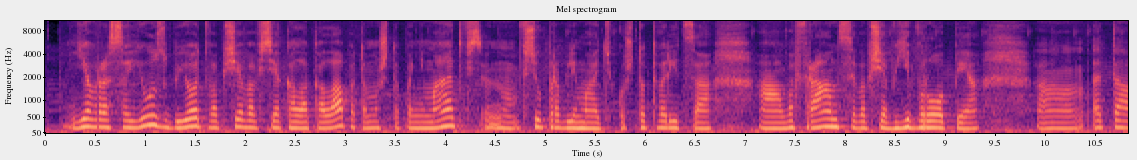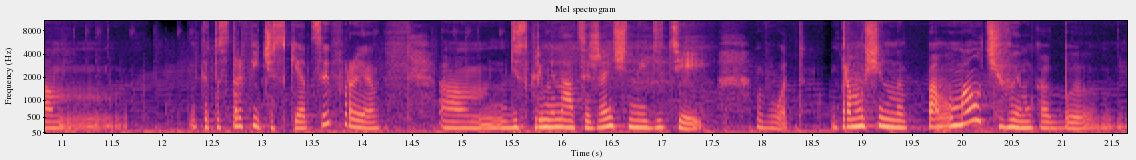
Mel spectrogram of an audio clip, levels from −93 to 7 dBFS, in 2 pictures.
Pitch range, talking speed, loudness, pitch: 180-215 Hz, 90 wpm, -16 LUFS, 195 Hz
